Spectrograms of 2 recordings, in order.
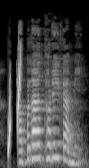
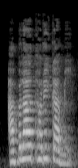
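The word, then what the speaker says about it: あぶらとり紙: 还有补妆的时候会需要用的吸油纸，日语叫做 aburatorigami， aburatorigami， aburatorigami。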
